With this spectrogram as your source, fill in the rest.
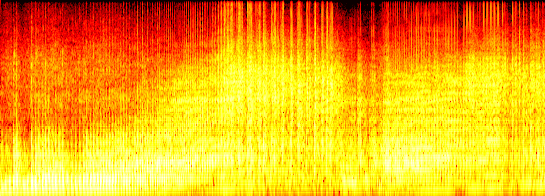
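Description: A motorcycle rides off and fades into the distance.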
